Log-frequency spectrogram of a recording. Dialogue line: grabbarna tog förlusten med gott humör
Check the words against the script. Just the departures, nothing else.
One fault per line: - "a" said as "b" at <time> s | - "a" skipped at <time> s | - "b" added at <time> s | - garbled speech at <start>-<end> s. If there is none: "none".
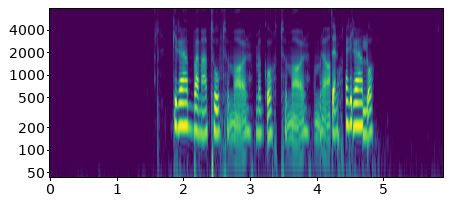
- "förlusten" said as "humör" at 2.6 s
- garbled speech at 4.0-4.9 s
